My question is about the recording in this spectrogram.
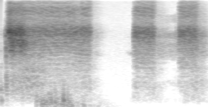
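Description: Aerosol can of clear acrylic gloss sealer spraying onto painted foam armor in two bursts: about a second of spray, a brief pause, then a shorter burst. It is laying a protective clear coat over the paint.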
